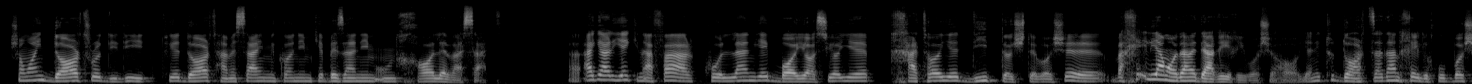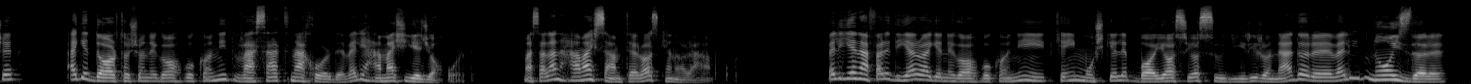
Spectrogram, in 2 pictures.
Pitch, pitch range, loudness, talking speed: 155 Hz, 140-180 Hz, -32 LUFS, 160 wpm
